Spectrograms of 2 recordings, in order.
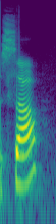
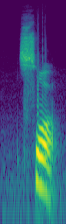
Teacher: سین باریک پڑھا جاتا ہے اور صاد جو ہے وہ پر یعنی موٹا کر کے پڑھا جاتا ہے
